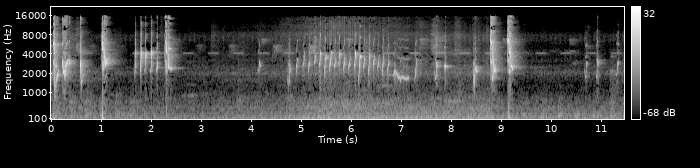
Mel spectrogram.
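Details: White-eye (kecial kombo) lure song meant to draw replies from other birds. A few sharp chirps open, then a long rapid twittering trill runs for about three seconds, followed by more scattered high chirps.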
